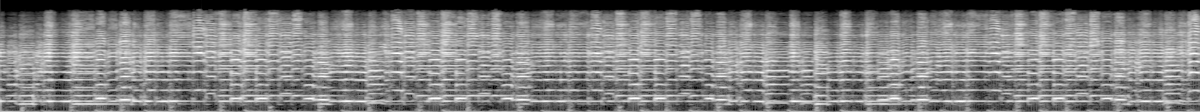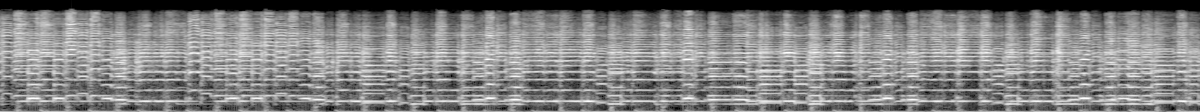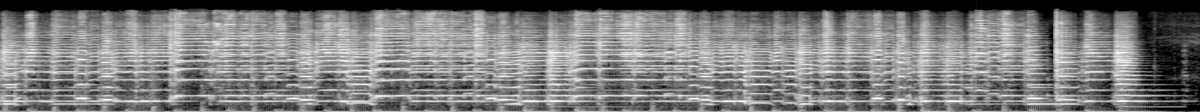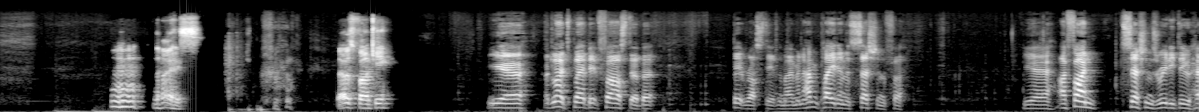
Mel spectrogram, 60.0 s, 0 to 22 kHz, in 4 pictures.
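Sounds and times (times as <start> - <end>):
bowed fiddle tune with drone: 0.0 - 45.2.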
